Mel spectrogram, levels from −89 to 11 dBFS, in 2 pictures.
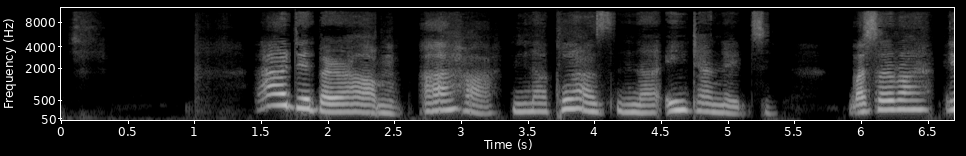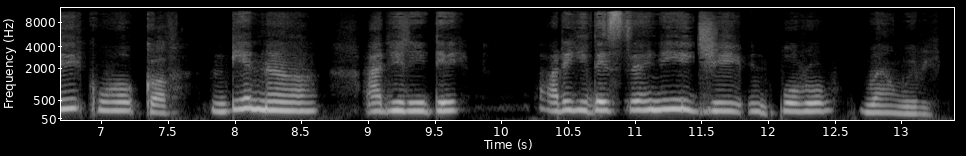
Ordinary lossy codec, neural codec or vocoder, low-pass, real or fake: AAC, 32 kbps; codec, 16 kHz in and 24 kHz out, 0.4 kbps, LongCat-Audio-Codec, four codebook decoder; 10.8 kHz; fake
